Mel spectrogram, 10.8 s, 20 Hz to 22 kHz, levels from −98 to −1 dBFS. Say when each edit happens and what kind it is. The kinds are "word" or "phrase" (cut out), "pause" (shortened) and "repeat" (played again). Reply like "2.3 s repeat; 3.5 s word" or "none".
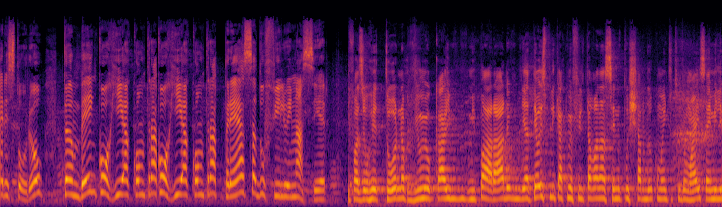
2.3 s repeat; 6.1 s word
